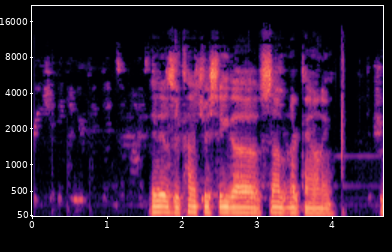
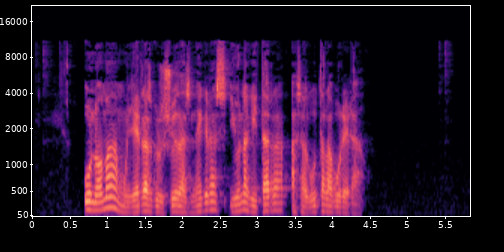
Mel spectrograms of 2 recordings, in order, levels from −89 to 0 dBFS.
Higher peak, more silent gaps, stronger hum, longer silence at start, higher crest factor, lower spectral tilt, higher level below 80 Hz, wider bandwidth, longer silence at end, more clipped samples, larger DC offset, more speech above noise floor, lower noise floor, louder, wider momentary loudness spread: about the same, -2 dBFS vs -4 dBFS; neither; neither; second, 0.05 s vs 0.7 s; about the same, 18 dB vs 20 dB; about the same, -4 dB/octave vs -3 dB/octave; first, -48 dBFS vs -64 dBFS; first, 13 kHz vs 11.5 kHz; second, 0 s vs 1.45 s; neither; neither; second, 29 dB vs 54 dB; second, -45 dBFS vs -76 dBFS; first, -16 LUFS vs -22 LUFS; first, 22 LU vs 7 LU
